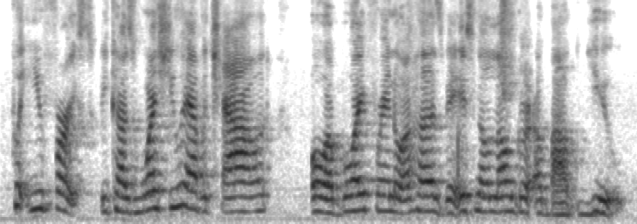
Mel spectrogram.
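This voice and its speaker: A woman speaks at a medium pitch and a moderate pace, with ordinary pitch variation and music playing in the background. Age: 60s. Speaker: community guest, former nonprofit leader. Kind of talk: casual chat.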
